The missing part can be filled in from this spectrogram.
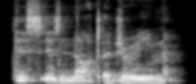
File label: demon dark voice thick speak not a dream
